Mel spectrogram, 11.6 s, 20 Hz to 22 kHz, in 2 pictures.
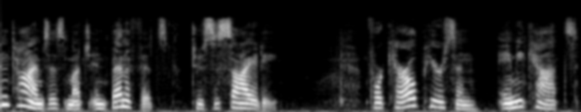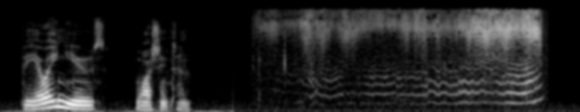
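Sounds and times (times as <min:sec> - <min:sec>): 
speech: 0:00.0 - 0:02.8, 0:03.4 - 0:08.5
mosquito buzzing in flight: 0:08.5 - 0:11.3.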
